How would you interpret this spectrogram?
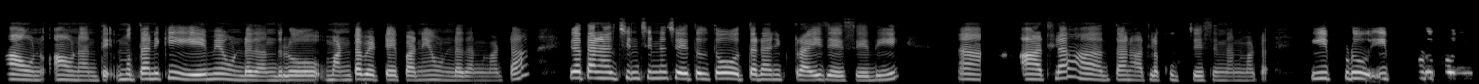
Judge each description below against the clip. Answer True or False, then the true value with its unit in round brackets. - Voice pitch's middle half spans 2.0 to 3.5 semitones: False (4.4 semitones)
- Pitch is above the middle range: True (215 Hz)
